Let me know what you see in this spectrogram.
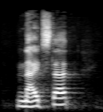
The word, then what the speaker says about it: Neistat: How is that pronounced right? – Neistat. – Casey Neistat.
